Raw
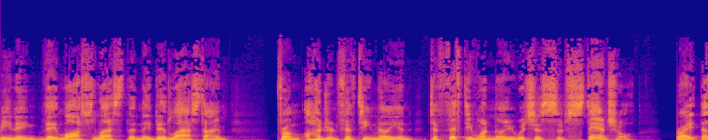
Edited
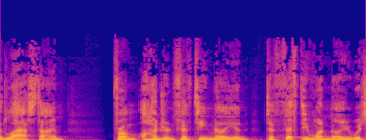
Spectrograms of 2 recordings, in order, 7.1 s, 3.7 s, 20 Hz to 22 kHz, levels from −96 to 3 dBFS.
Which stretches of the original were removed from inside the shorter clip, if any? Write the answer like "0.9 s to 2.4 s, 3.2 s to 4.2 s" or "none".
none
